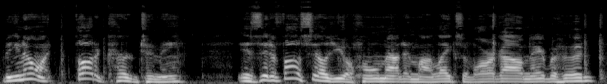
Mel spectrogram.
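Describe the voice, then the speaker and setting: A man's voice: mid-range voice, lively intonation, moderate pace. A man telling local stories to viewers in a folksy, direct way as the host. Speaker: host, home builder presenting local stories. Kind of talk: storytelling to camera. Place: outdoors in rain and inside a Jeep.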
